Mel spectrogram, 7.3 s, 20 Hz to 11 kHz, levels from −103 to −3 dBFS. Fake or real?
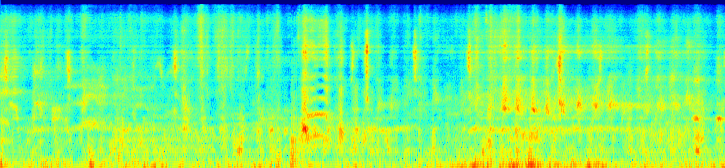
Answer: fake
